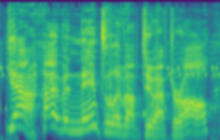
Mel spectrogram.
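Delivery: put-on high, eager young girl; upbeat girl voice. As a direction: cheer her partner on. Voicing the girl character.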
